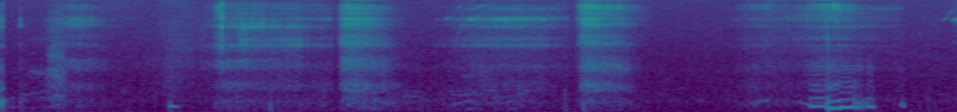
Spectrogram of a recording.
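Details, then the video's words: Fox red Labrador Retriever puppy named Cara asleep indoors, snoring: soft raspy breaths every two seconds or so, with a louder wheezy snort near the end. "Snoring Puppy - Cara the Labby"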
